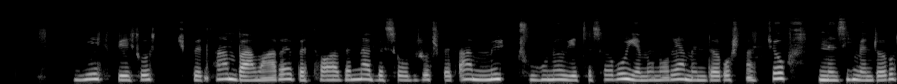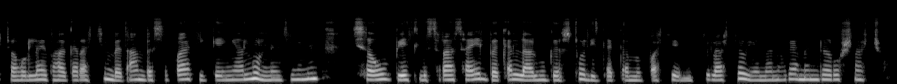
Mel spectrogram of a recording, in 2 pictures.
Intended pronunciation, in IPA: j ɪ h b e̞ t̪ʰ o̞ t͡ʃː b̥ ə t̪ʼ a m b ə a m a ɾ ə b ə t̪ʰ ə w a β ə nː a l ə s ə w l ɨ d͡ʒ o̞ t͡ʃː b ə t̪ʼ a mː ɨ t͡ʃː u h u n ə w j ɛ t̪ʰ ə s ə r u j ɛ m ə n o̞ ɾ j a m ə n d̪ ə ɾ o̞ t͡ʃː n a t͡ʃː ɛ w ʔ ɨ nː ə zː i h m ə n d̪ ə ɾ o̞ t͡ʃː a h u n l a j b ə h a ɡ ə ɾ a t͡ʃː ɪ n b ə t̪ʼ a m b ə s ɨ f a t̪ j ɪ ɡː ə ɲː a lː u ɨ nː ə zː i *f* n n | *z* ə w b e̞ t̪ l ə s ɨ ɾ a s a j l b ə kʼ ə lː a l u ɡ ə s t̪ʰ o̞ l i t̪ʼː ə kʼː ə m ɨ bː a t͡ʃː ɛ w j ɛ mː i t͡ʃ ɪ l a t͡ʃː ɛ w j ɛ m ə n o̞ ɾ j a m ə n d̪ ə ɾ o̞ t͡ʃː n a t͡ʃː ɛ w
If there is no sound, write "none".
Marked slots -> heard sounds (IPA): h, s

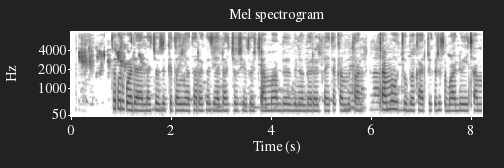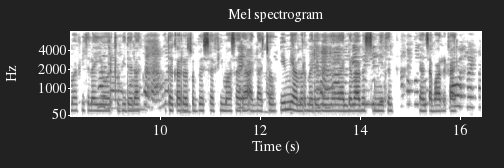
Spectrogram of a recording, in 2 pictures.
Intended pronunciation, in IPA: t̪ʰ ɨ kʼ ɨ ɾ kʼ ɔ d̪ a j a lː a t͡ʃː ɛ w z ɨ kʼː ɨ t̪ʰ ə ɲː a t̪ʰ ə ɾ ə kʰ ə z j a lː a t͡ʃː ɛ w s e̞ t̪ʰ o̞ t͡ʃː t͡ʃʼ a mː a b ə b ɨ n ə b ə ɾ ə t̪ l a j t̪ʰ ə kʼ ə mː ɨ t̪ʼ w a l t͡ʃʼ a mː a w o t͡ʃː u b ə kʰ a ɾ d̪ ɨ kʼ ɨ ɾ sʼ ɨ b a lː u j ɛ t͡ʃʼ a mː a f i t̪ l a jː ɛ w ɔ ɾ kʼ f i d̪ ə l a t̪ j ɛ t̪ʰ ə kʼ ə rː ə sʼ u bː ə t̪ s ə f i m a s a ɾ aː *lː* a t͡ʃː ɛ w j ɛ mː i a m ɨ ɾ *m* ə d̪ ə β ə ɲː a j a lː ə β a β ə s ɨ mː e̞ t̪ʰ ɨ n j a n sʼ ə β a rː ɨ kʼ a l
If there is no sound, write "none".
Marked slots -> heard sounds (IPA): lː, m

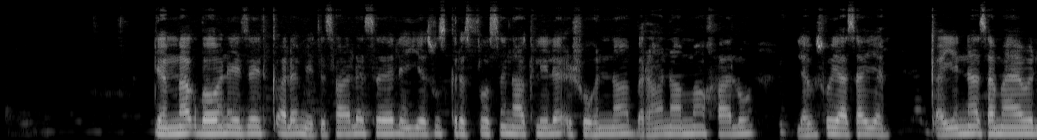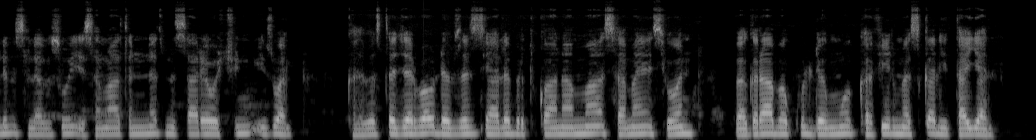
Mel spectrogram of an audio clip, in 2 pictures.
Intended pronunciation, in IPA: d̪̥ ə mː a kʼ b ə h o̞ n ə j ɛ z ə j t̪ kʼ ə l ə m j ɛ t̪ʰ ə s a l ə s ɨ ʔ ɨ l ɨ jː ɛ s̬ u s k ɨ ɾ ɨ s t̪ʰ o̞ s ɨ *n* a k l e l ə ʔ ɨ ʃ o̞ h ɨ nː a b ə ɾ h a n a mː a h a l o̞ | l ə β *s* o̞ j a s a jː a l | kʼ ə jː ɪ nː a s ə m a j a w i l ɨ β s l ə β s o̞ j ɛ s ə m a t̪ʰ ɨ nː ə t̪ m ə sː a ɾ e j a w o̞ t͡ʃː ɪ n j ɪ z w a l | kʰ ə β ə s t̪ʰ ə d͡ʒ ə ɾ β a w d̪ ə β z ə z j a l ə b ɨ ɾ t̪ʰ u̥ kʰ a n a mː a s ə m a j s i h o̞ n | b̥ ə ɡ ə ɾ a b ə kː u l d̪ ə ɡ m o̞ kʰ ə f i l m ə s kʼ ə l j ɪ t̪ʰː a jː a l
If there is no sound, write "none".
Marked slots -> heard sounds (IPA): n, s

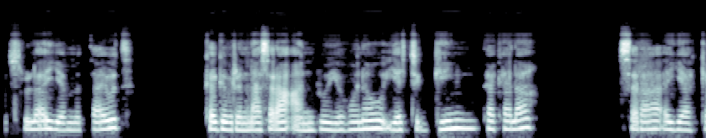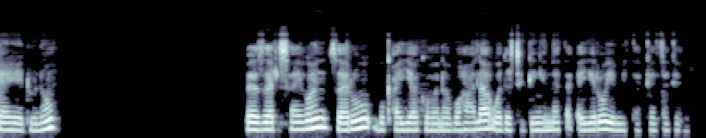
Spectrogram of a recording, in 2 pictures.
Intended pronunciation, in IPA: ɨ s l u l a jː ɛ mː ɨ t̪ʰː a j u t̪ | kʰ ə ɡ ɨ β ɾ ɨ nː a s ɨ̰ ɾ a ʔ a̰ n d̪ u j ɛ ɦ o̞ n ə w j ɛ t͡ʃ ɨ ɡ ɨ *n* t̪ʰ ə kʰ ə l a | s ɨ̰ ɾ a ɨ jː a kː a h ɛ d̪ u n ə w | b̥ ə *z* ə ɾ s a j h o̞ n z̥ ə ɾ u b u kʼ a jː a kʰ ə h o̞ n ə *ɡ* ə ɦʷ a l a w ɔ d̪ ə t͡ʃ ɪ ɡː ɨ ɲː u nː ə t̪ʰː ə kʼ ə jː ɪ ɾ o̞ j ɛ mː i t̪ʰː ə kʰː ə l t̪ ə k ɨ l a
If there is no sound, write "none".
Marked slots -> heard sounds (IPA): ɲ, z, b

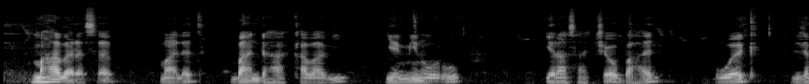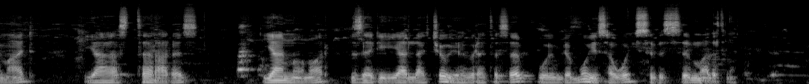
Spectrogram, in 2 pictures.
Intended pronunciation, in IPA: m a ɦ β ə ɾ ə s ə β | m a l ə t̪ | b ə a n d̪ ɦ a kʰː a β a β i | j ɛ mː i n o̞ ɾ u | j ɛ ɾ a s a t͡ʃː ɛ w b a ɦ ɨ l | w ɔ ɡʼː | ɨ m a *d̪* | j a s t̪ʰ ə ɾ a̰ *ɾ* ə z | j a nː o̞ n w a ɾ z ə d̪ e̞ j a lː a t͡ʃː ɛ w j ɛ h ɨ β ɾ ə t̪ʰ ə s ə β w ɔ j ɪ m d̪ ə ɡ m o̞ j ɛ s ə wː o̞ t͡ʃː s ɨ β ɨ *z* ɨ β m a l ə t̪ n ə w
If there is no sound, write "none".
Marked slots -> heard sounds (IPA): d̪, ɾ, s

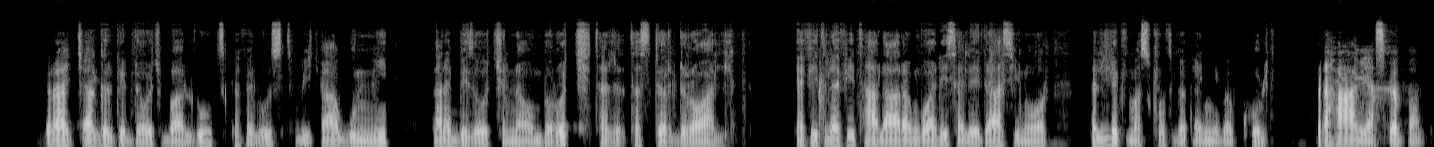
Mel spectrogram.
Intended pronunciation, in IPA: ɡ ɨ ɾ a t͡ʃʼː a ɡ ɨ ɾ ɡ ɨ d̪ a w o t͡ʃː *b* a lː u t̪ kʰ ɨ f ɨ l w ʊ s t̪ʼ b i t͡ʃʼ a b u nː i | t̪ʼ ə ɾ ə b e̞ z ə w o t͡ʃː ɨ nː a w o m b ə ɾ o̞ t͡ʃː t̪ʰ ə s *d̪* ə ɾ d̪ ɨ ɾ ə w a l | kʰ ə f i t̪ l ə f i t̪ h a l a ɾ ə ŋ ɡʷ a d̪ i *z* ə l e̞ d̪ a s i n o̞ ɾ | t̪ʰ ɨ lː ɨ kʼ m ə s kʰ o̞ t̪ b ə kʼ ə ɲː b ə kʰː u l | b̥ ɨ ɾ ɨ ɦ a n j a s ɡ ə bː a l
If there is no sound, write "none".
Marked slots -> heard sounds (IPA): b, d̪, s

